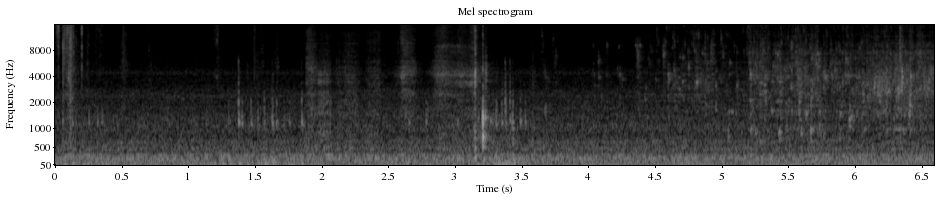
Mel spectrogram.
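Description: Unsweetened soy milk poured from a carton into a deep, empty metal pot: a steady splashing stream that grows brighter as the pot fills. A few clicks near the start, and one sharp tick about three seconds in.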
